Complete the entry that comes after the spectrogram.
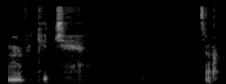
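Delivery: whispered barbecue chip; whispering. Real, not acted. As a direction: whisper it to yourself. Whispered repeat.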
